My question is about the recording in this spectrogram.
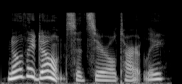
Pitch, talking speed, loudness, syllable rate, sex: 250 Hz, 195 wpm, -18 LUFS, 5.1 syllables/s, female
